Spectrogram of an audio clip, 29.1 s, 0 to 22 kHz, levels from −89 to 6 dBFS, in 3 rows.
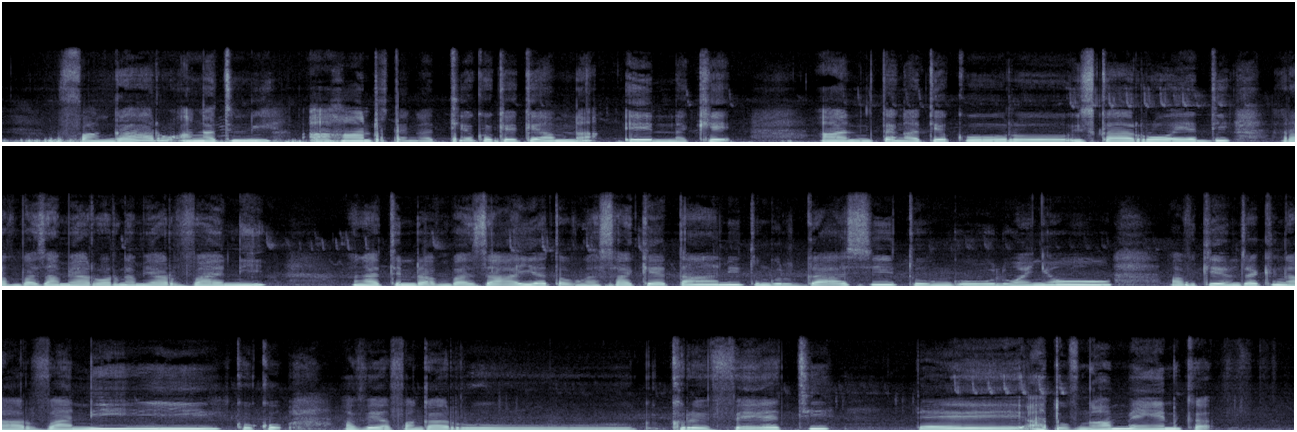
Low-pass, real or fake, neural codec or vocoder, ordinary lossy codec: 14.4 kHz; fake; vocoder, 44.1 kHz, 128 mel bands every 512 samples, BigVGAN v2; none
